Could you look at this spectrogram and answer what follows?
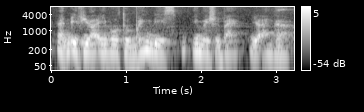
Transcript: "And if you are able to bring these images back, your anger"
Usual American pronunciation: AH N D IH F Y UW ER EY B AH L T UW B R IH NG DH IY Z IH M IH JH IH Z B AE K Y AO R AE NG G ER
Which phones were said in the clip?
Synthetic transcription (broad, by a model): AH N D IH F Y UW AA EY B AH L T UW B R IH NG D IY S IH M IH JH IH S B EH K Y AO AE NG G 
